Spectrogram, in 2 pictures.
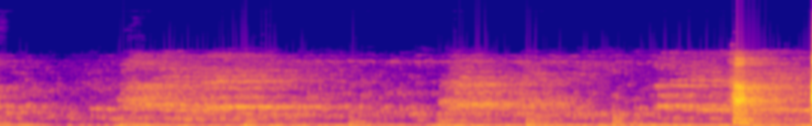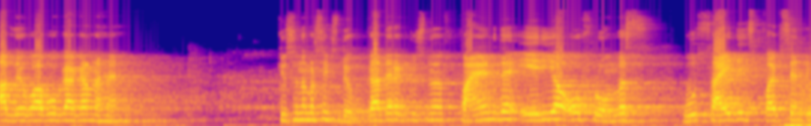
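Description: A young man speaks into a close microphone, explaining with animation.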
